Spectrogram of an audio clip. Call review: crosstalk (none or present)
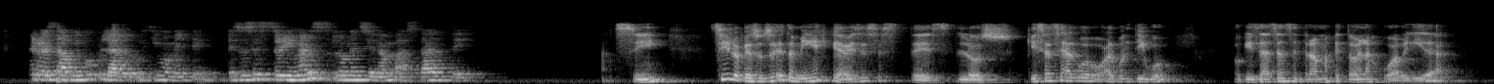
none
